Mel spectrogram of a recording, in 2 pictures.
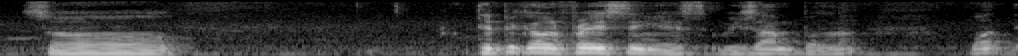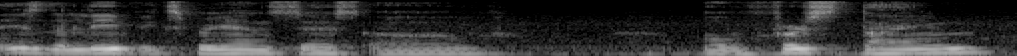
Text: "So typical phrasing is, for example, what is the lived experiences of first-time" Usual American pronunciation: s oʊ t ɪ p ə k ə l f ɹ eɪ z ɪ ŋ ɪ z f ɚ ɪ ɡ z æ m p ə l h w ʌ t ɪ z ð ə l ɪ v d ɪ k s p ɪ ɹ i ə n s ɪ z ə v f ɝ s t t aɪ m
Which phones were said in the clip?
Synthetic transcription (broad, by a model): s oʊ t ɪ p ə k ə l f ɹ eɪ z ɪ ŋ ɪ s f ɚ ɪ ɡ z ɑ m p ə l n w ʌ t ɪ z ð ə l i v ɪ k s p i ɹ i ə n s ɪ s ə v f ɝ s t t aɪ m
